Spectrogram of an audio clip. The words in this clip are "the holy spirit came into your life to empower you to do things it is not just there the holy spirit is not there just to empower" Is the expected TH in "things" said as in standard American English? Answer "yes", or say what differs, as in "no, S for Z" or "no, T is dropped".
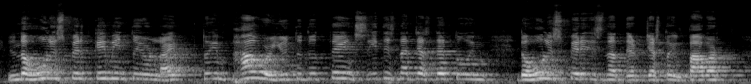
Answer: no, T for TH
